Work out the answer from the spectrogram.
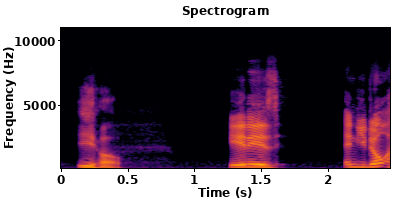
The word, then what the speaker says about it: Hijo: He says, Dear Morrow and Beth, it's pronounced Iho, not Eo or Hio. Iho.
